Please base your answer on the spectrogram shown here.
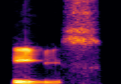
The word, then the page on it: ESE: British English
